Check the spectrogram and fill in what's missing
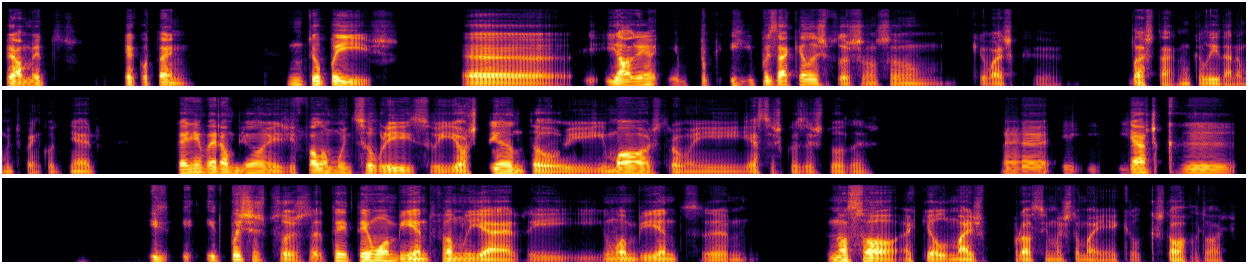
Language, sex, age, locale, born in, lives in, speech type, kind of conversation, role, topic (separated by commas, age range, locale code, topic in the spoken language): Portuguese, male, 45-49, pt-PT, Portugal, Portugal, conversation, unstructured, none, Você acha que o dinheiro muda as pessoas para pior?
